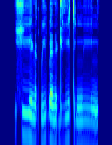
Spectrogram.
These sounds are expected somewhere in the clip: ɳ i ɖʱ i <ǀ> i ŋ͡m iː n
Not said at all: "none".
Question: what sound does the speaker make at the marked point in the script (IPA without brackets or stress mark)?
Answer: t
